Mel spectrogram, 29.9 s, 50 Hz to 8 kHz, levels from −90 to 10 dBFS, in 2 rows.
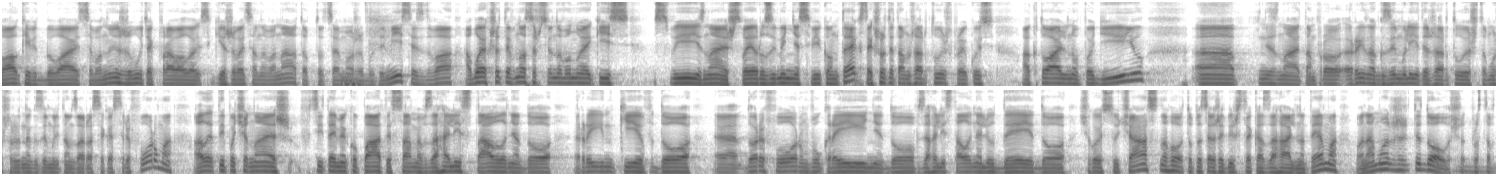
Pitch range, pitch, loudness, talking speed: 105-120 Hz, 110 Hz, -29 LUFS, 185 wpm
